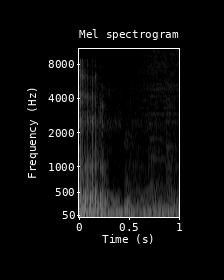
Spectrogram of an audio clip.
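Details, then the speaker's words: Pet dog snoring in the background of a home-studio recording. "by the way I just want to mention that that is my dog snoring so when you hear"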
